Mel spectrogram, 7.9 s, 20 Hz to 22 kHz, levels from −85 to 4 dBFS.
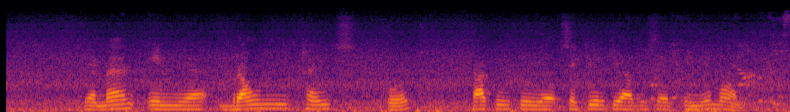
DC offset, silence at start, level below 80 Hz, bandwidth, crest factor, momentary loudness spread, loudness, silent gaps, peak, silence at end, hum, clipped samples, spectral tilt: under 0.1%; 0.05 s; -42 dBFS; 14.5 kHz; 18 dB; 13 LU; -25 LUFS; none; -6 dBFS; 0 s; none; under 0.1%; -7.5 dB/octave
